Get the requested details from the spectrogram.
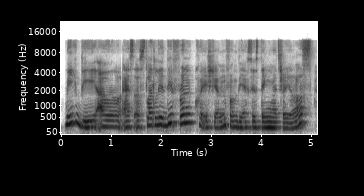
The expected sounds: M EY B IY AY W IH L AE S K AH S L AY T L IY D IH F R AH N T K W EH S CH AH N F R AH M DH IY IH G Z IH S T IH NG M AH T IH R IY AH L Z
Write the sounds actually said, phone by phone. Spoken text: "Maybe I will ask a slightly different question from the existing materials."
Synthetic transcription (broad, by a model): M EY B IY AY W IH L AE S AH S L AY T L IY D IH F R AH N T K W EH S CH AH N F R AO M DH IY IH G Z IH S T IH NG M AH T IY R IY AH L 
